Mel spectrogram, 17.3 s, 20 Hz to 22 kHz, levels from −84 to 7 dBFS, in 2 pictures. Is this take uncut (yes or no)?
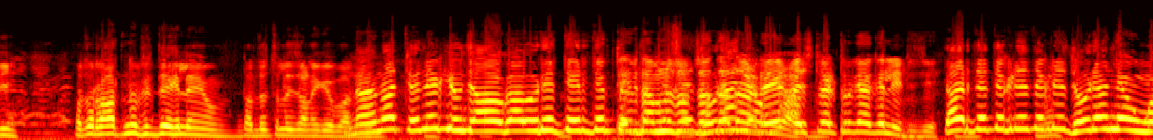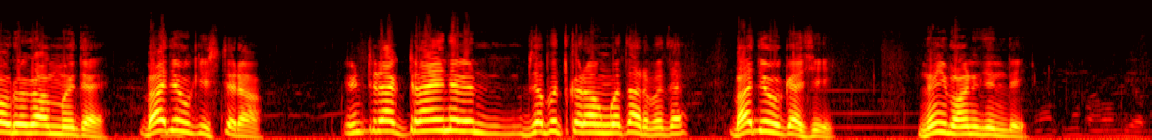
yes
